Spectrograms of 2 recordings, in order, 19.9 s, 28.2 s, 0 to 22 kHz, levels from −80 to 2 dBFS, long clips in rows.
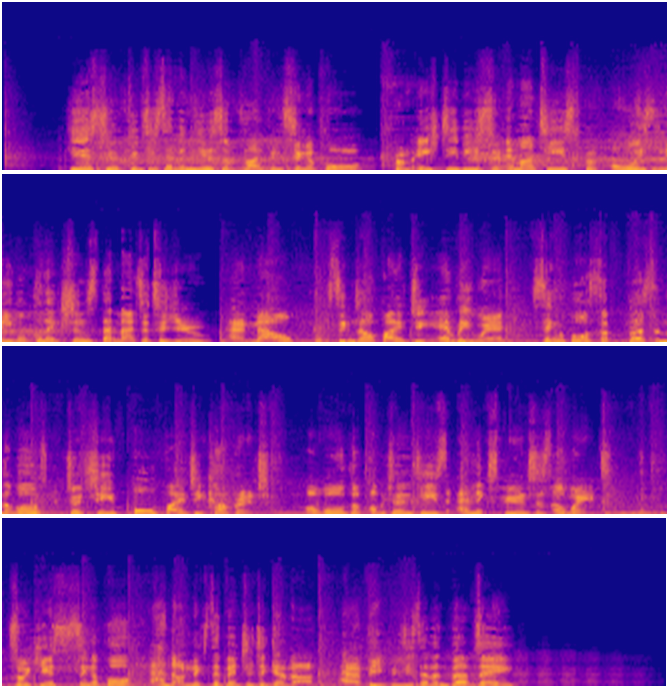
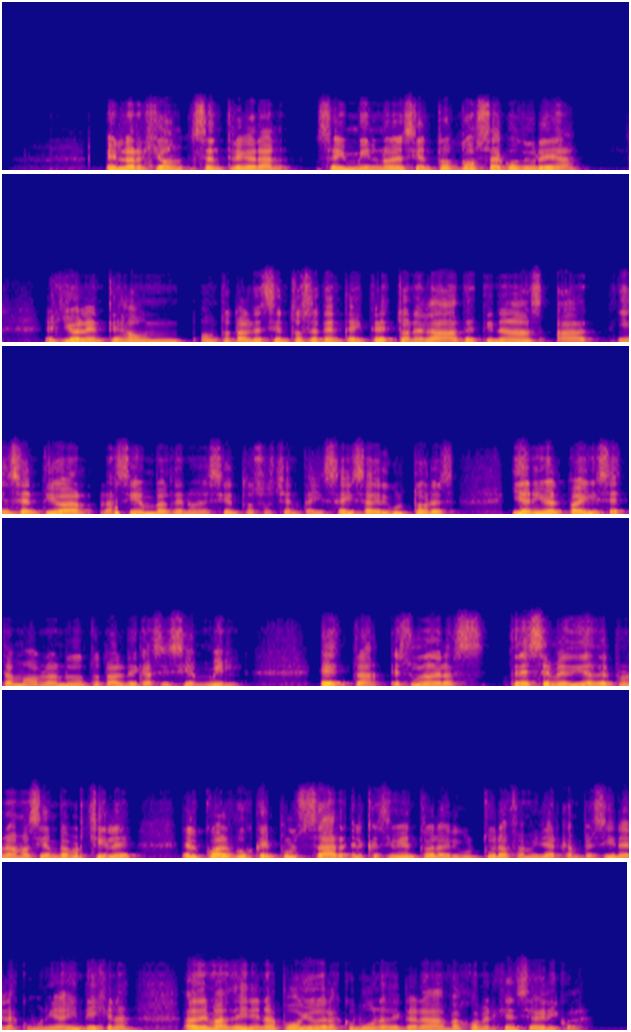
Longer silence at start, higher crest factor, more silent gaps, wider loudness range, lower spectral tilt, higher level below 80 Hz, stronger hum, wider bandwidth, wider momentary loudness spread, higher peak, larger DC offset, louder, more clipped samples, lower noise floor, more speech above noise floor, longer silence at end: second, 0 s vs 0.8 s; about the same, 22 dB vs 18 dB; neither; about the same, 1 LU vs 2 LU; second, -4 dB/octave vs -6 dB/octave; first, -46 dBFS vs -52 dBFS; neither; first, 16.5 kHz vs 9.8 kHz; second, 5 LU vs 9 LU; about the same, -2 dBFS vs -4 dBFS; neither; about the same, -22 LUFS vs -21 LUFS; neither; about the same, -57 dBFS vs -59 dBFS; about the same, 35 dB vs 38 dB; first, 0.7 s vs 0.35 s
